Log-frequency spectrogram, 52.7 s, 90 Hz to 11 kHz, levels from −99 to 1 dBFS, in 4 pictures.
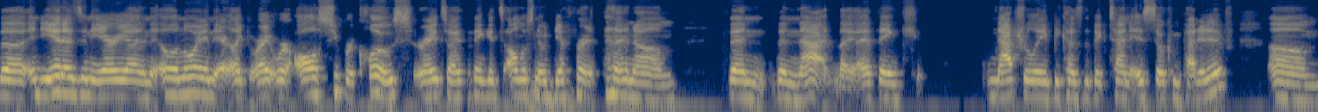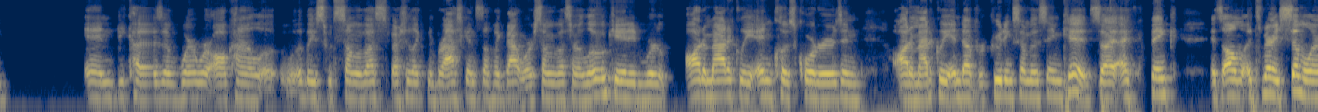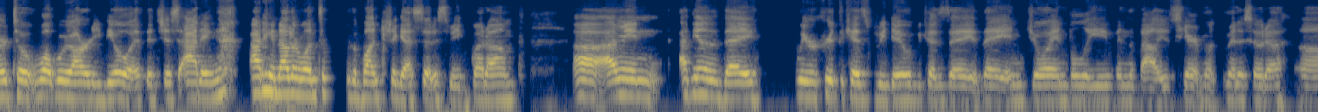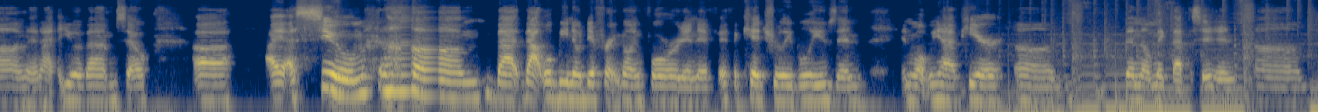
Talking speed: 205 wpm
